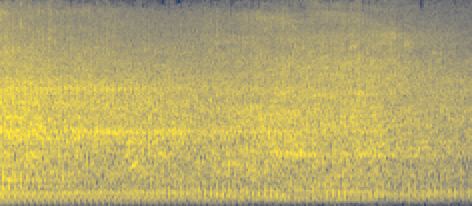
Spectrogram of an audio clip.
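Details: Small two-stroke earth auger engine that started hard and died when revved, after repair including a replacement sprayer carburetor: buzzes smoothly at steady speed with no stumbling or dying; running properly.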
